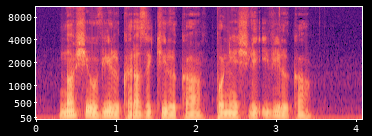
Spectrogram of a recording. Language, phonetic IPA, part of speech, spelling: Polish, [ˈnɔɕiw ˈvʲilk ˈrazɨ ˈcilka pɔ̃ˈɲɛ̇ɕlʲi ː‿ˈvʲilka], proverb, nosił wilk razy kilka, ponieśli i wilka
